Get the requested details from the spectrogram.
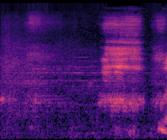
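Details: A man snoring: a single rough, snorting breath rises out of quiet room noise: snoring.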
